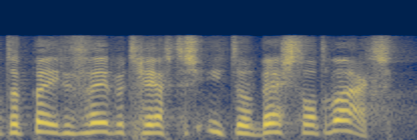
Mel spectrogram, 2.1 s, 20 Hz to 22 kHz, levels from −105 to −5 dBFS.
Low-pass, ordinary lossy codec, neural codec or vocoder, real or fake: none; none; codec, 16 kHz, 0.8 kbps, ZipCodec; fake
